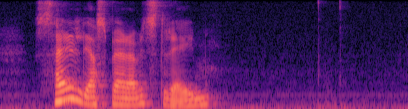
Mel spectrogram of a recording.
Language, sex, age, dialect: Faroese, female, 61+, Norðuroyggjar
